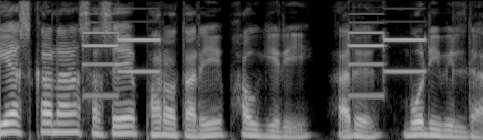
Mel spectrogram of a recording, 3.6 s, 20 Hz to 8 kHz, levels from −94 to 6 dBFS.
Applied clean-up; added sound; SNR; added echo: none; Alarm; 4 dB; none.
